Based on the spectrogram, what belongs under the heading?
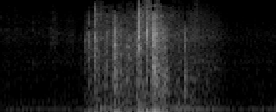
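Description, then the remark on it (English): A short burst of crisp, crackling rustling of paper being shuffled or crumpled, swelling for about a second and then fading out, with no one speaking. “You've more than aware that during this podcast, there's a lot of paper being played with. That is me.”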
